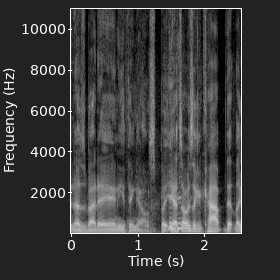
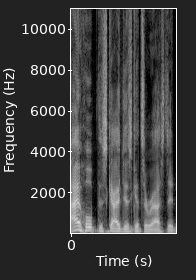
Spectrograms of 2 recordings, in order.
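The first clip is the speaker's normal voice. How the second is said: plain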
